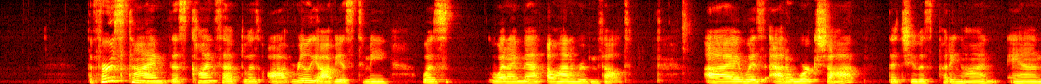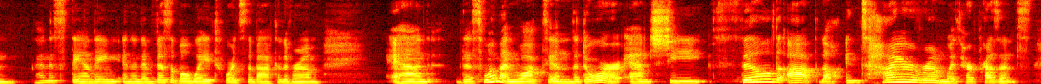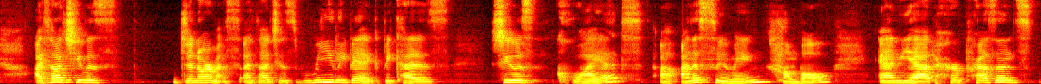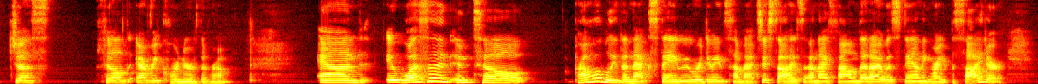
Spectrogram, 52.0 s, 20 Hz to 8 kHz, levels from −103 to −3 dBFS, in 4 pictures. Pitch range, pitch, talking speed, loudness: 145-190 Hz, 160 Hz, 125 wpm, -20 LUFS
